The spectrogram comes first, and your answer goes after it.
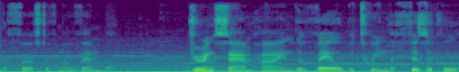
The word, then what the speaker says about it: Samhain: Samhain, pronounced Samhain, holds deep spiritual significance as one of the most sacred festivals in the Celtic calendar, symbolizing transition, death, and renewal.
